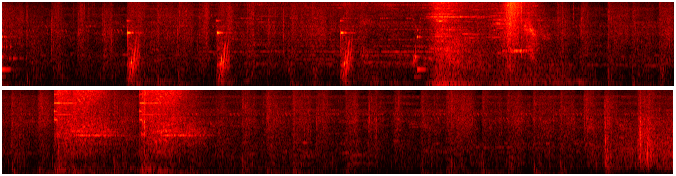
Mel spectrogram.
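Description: Footsteps run through grass.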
